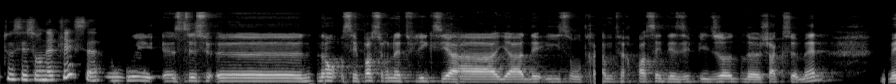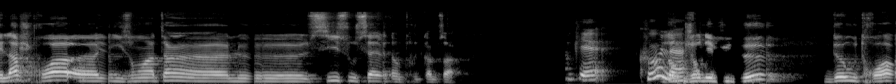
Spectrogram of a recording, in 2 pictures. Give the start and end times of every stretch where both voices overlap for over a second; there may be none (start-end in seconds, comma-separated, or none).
none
